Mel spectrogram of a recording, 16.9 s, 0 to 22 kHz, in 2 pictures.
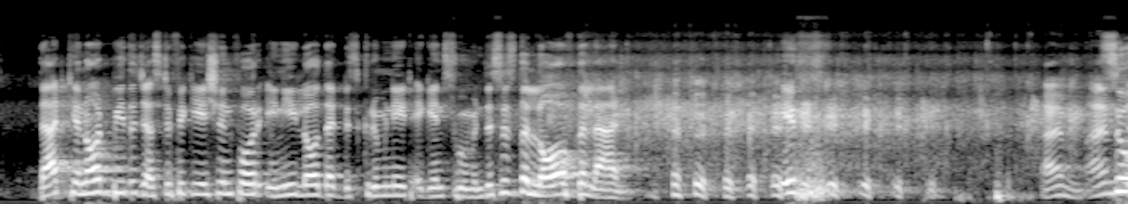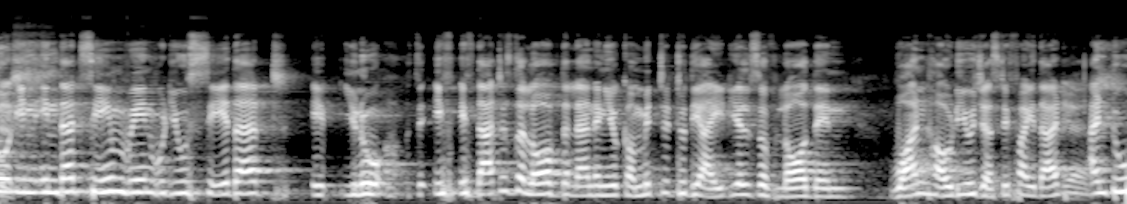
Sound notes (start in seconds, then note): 4.1 laughter/Applause; 4.9 Sadhguru Laughs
